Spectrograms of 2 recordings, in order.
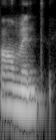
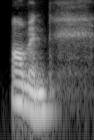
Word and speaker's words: Auman: say that right alen almond dang it it's like almond but without the D Alm well without the l2o technically but it sounds like it almond almond uh thank you for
